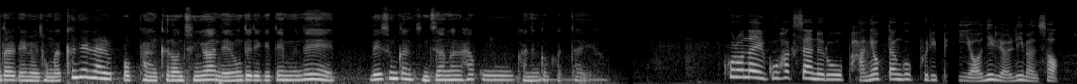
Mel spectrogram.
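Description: At 1.09 to 1.13 s, a short concealed packet loss means about 20 ms of audio arrived too late, so the decoder extended the previous sound, leaving a brief smear. Bursts of packet loss follow at 5.53 to 5.59 s and 9.47 to 9.60 s, where consecutive packets went missing (40 ms, then 120 ms). Concealment stretched the last sound and faded it, in the second case into 80 ms of silence, before the audio resumes with material skipped.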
